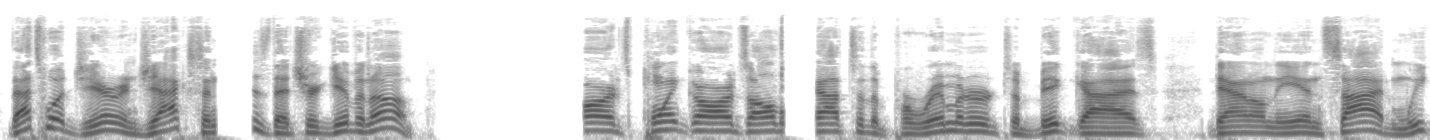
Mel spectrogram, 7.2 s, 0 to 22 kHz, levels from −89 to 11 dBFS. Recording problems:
audio cutting out; at 1 s, at 2 s for 0.5 s and at 4 s

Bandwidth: 14.5 kHz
